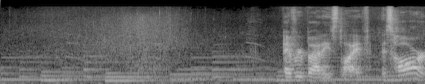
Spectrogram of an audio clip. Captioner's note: upbeat instrumental music; waves crashing; seagulls crying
